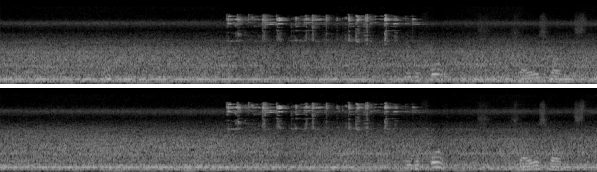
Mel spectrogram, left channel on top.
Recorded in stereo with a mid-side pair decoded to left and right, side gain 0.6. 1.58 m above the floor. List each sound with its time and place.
2.3 s keys jangling: 20° right, 1.9 m; by 4.2 s 30° left, 1.4 m
4.0 s a man speaking: 15° right, 0.6 m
